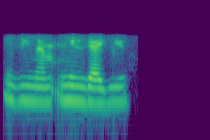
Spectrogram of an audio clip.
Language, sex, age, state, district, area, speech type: Urdu, female, 18-30, Delhi, North West Delhi, urban, conversation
